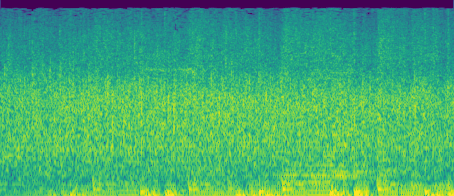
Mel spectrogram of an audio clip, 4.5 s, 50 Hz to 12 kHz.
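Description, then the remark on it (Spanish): Sustained applause from a large audience fills an auditorium at a show celebrating more than 30 years of mysteries, with guests and friends from different parts of Spain; a dense, steady wash of clapping that holds at full volume throughout without any speech. “Y os pido de nuevo un aplauso para que se sienta que estamos aquí.”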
